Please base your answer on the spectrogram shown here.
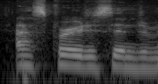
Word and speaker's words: Asperger's syndrome: Is that, Yeah, that's how yeah, it's pronounced that's properly? Asperger's syndrome, yeah, that's who I'm working with at the moment.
